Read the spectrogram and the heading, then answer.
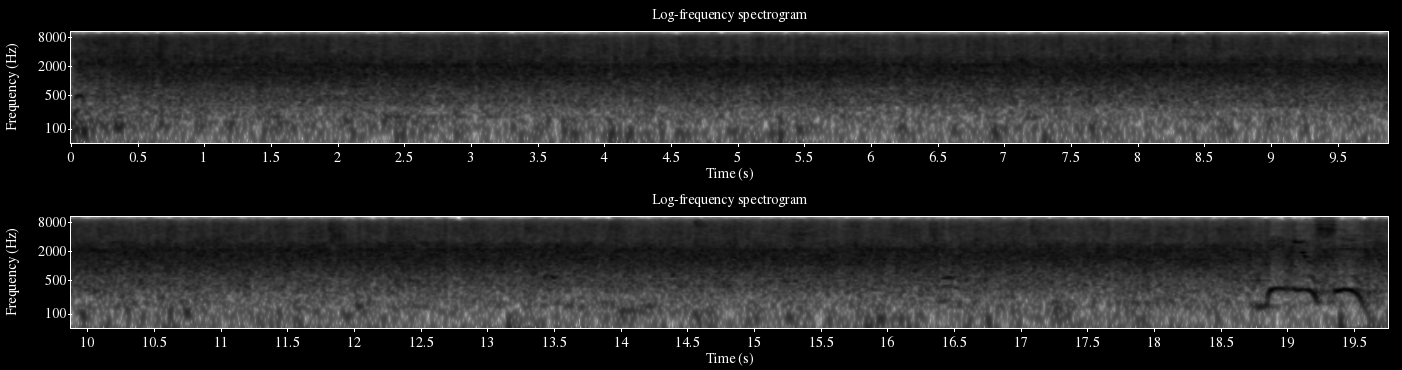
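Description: Sustained, loud audience applause at the end of a talk, with dense, steady clapping filling the whole stretch, no pauses, and a brief voice emerging right at the end.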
